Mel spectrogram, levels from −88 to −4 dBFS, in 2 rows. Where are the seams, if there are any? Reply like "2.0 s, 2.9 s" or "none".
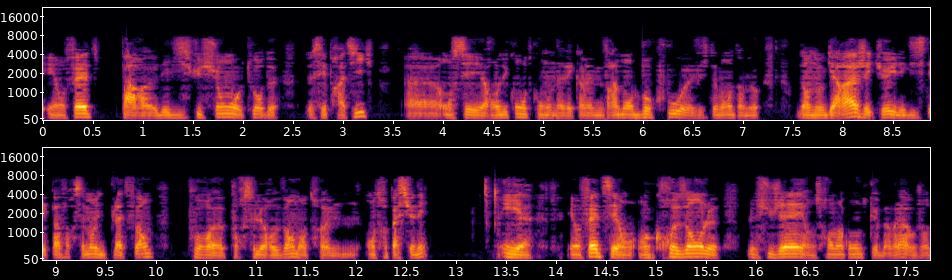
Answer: none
